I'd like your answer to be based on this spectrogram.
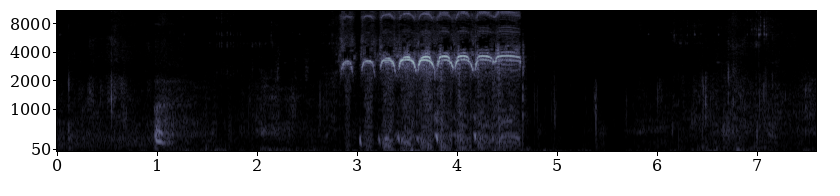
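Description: A bird close by in the trees on a hike at Fiddler Lake gives a loud two-second burst of rapid, warbling chirps with fluttering. Quieter outdoor sounds and soft movement come before and after.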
